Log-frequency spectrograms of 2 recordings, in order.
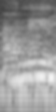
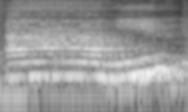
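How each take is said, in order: First: The first vowel is kept short. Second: The first vowel is drawn out long. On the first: "boleh juga dibaca pendek amin gitu" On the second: "bilmat, apa hamzahnya dipanjangkan"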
